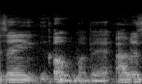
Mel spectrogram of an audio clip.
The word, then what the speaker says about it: Zayn: We got ZAYN. Till dawn. Dawn, yeah. Future see ya. Let's do it. I didn't know what to say. Yeah, ZAYN, ZAYN, all capital letters. Yeah, I know. ZAYN!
